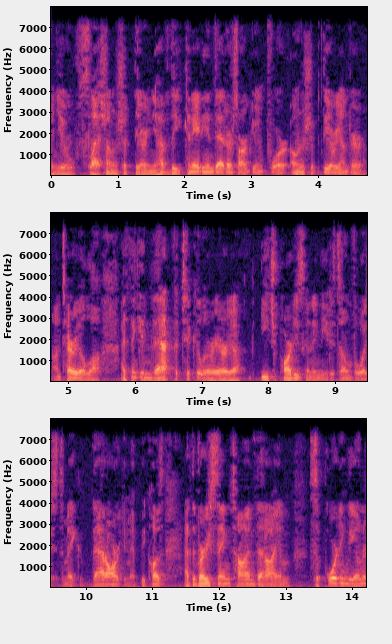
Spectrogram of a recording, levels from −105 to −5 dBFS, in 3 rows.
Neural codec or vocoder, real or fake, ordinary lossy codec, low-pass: vocoder, 44.1 kHz, 128 mel bands every 256 samples, BigVGAN v2; fake; Opus, 64 kbps; 7.2 kHz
